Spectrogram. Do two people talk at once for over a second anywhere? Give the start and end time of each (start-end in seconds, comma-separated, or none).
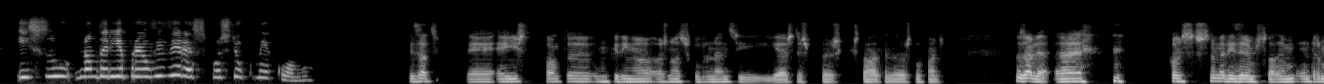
none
